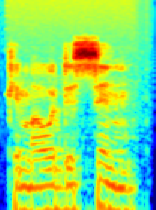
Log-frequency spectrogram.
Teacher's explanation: You notice how the SH sound is just S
